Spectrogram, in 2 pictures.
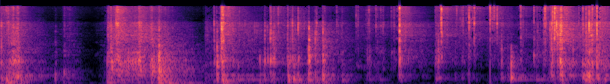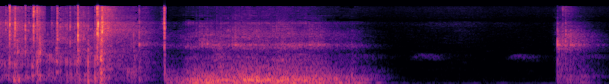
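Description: Clear plastic blister tray of a Hasbro action-figure package crackling and snapping in rapid clicks as it is handled and pulled apart to free the figure, then a fuller rustle of plastic for about a second.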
